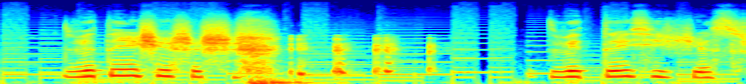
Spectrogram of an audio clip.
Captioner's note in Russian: хи-хи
